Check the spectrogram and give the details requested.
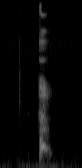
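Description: A single short, sharp hiccup with a faint voiced squeak in a quiet room; one hiccup.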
